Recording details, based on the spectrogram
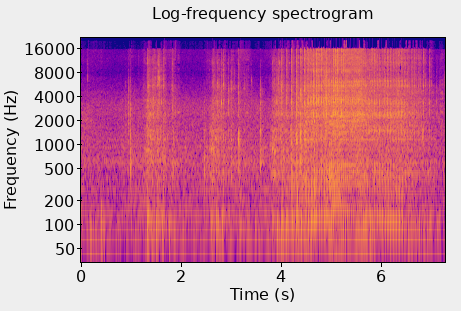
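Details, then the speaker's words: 1972 Honda Z50A K3 mini trail, first start after total restoration: small single-cylinder engine idling and revving with an odd metallic rattle, later traced to an incorrectly installed clutch. "but hey sounds like it has a weird noise to it must just be the audio"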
